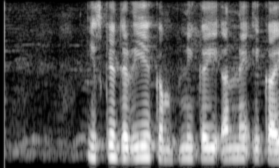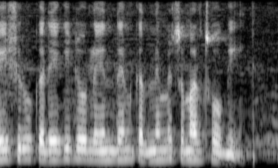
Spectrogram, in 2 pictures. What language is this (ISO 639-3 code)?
hin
